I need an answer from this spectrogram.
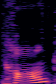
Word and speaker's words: conch: Apparently, conch is pronounced conchk.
